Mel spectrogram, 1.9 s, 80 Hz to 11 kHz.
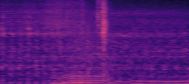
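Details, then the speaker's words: VW Corrado OBD1 VR6 automatic, first start after swapping back to the stock ECU: engine cranks briefly, catches cleanly and settles into a smooth, even idle within about a second; normal engine start. "so we'll see if it fires up with that stock"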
